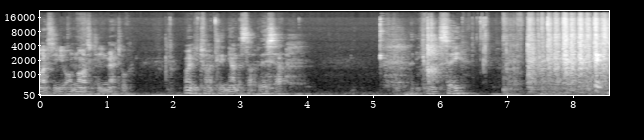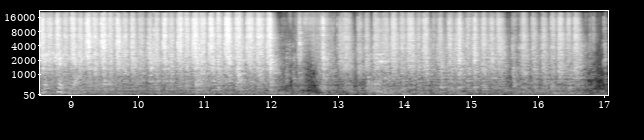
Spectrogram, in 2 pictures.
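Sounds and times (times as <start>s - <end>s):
abrasive pad sanding metal: 7.4s - 17.0s.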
